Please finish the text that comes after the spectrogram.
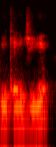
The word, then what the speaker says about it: vkgy: I run a website called VKG, and that's spelled VKGY.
